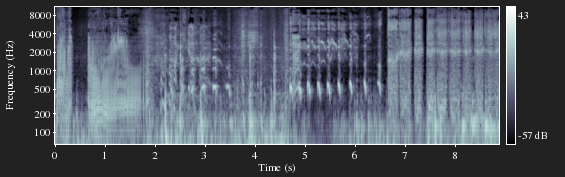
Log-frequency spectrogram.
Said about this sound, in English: laughing at his own fart.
